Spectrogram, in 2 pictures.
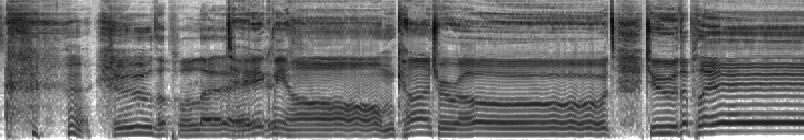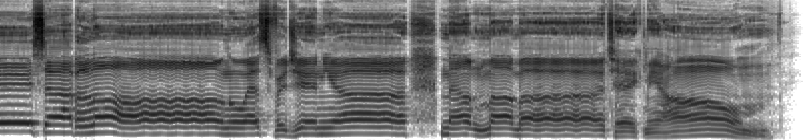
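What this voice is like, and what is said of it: Sings in a butch voice. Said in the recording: “Can you sing a little bit in your butch voice? ... Too butch.”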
